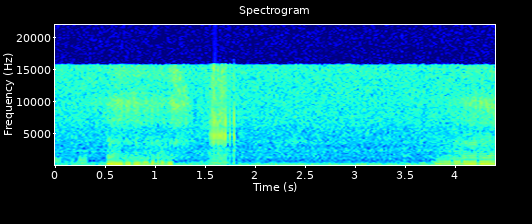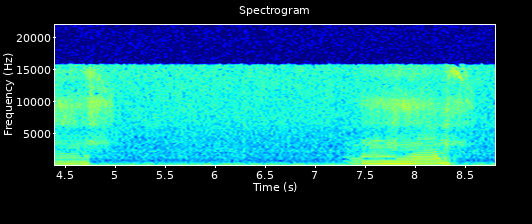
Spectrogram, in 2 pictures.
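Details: Snores from a pet cat fast asleep indoors: three nasal, whistly tones, each dipping then leveling, the last one longer and louder, spaced about three seconds apart over a faint constant hum.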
